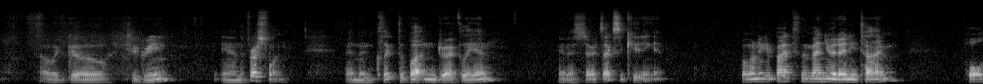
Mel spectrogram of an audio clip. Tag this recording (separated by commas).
Speech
